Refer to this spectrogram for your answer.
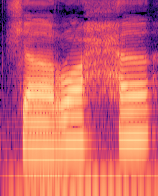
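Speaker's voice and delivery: usual speaking voice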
